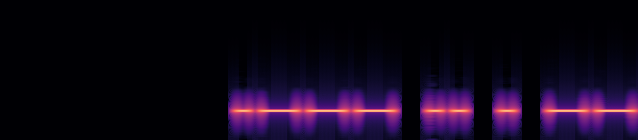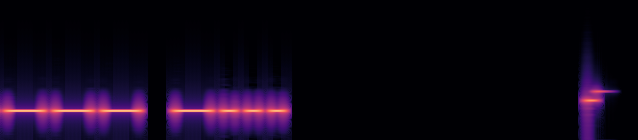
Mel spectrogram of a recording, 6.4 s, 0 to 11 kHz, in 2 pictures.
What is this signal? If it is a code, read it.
Morse code, heard as a keyed tone, about 20 wpm, 700 Hz. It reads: JIE0B
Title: Code Groups - 5 Letter:Numbers - 20wpm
